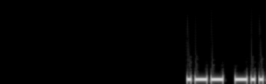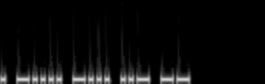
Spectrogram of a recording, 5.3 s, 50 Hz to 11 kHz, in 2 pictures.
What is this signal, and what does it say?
Morse code, heard as a keyed tone, about 30 wpm, 700 Hz. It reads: WB6BUM
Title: USA Call Signs - 6 Characters - Repeated 2x - 30wpm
